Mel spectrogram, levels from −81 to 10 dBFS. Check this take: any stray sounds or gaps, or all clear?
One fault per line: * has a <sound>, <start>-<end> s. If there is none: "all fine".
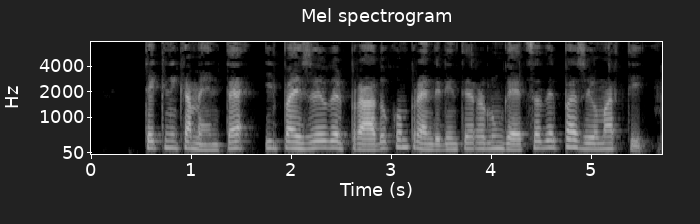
all fine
